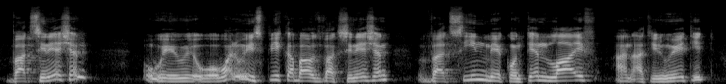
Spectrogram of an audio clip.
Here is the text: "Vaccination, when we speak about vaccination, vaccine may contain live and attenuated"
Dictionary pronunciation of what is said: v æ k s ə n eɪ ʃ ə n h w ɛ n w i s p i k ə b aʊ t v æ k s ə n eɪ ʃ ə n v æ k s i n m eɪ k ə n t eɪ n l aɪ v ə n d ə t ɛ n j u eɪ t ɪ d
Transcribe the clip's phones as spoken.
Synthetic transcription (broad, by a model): v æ k s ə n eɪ ʃ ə n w w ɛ n w i s p i k ə b aʊ t v æ k s ə n eɪ ʃ ə n v æ k s i n m eɪ k ə n t eɪ n l aɪ f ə n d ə t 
